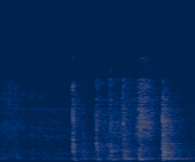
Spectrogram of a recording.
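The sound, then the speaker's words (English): Typing on a computer keyboard: a short burst of five or six crisp, uneven clicks over a steady low hiss, with no voices. “Why are you typing?”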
